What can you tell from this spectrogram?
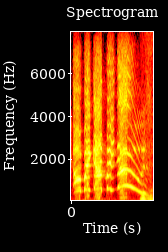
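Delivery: very high, loud wailing shout; mock panic. Kids catching a cold and fearing for the nose, mock panic. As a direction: shriek it like a hysterical child, hammed up.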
